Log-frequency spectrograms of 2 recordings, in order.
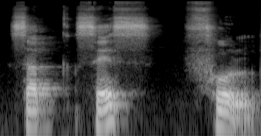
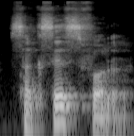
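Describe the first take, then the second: First: "successful" slowly as suc, cess, ful; split into syllables. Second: Said in the usual way. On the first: Shown as a demonstration. Teacher showing children three syllables, "successful" split slowly. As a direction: say "successful" in three separate beats. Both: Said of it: "كلمات فيها تلات مقاطع صوتية".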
